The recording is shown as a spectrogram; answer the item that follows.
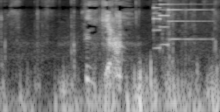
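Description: A quick rising run of electronic beeps that settles on a held tone, a video-game-style point chime marking a scored hit, about one and a half seconds in; a voice calls "yeah" just before it.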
